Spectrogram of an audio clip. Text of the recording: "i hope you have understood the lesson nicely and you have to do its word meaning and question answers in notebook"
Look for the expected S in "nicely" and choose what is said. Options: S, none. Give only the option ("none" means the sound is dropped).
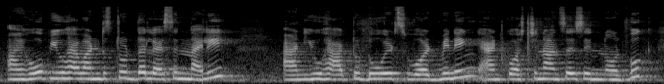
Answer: none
